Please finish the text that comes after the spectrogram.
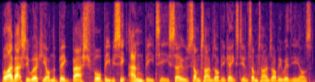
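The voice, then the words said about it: Bristolian accent, twangy. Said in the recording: “your, you know, Bristolian twang.”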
